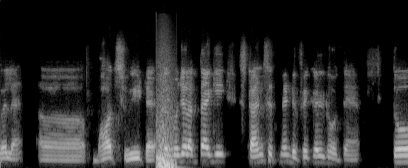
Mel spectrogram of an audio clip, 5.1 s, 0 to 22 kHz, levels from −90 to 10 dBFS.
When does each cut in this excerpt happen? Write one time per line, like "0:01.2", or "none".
0:02.0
